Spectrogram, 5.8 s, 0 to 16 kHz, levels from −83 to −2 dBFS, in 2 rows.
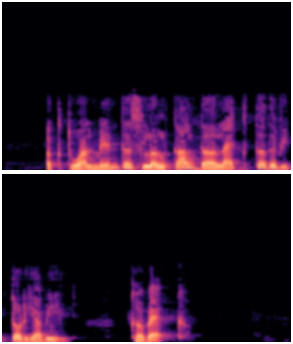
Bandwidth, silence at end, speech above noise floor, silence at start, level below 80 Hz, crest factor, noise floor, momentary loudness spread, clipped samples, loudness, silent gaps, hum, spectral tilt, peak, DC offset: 7.4 kHz; 1.05 s; 45 dB; 0.45 s; -60 dBFS; 16 dB; -61 dBFS; 11 LU; under 0.1%; -17 LUFS; none; none; -7 dB/octave; -2 dBFS; under 0.1%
